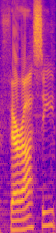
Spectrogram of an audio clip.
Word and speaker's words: Ferroseed: And so, these ones are Ferroseed and Ferrothorn, which sounds like ferocious and seed and ferocious and thorn.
